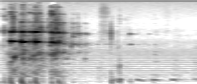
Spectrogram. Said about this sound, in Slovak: Idem hádzať kocky. Ideš hádzať kocky.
